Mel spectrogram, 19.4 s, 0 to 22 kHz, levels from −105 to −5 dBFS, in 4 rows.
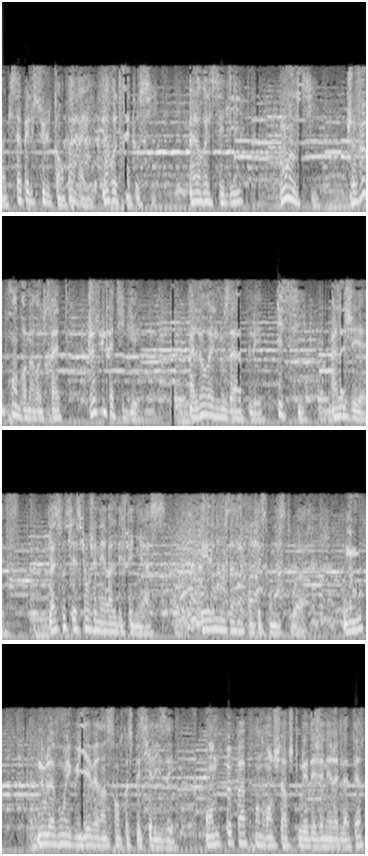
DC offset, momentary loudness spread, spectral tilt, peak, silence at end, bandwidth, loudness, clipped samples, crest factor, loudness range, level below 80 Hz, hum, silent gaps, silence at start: under 0.1%; 4 LU; -2.5 dB/octave; 0 dBFS; 0 s; 7.4 kHz; -16 LUFS; under 0.1%; 16 dB; 1 LU; -36 dBFS; none; none; 0 s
